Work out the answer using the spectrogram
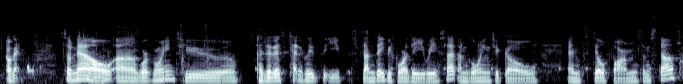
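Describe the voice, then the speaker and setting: Low-voiced man lisping from a bitten tongue. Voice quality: slight lisp from a bitten tongue. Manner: rambling step-by-step self-narration. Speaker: live-streaming game host. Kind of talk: casual gameplay livestream chat. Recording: dull, lo-fi sound, background music. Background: music.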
